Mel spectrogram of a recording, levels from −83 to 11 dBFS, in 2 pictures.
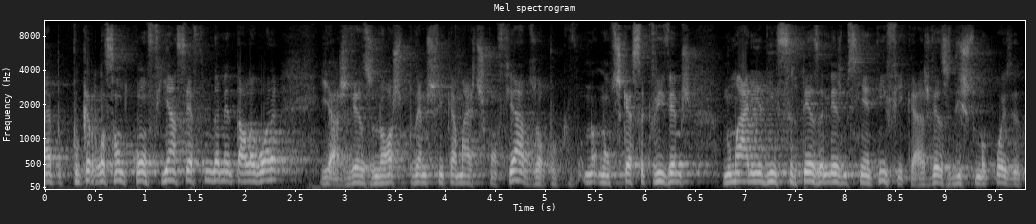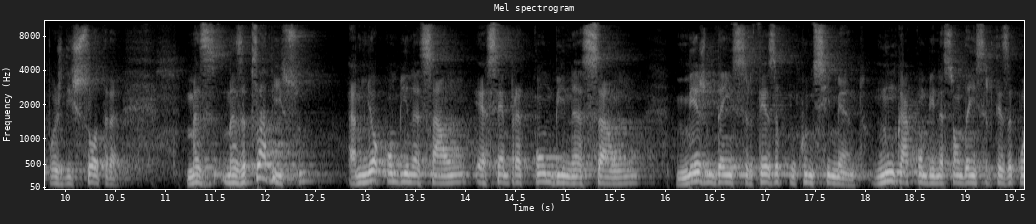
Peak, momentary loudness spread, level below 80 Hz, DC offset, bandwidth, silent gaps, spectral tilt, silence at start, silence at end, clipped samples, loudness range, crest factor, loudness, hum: -8 dBFS; 8 LU; -66 dBFS; under 0.1%; 11 kHz; none; -5.5 dB/octave; 0 s; 0 s; under 0.1%; 3 LU; 14 dB; -23 LUFS; none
